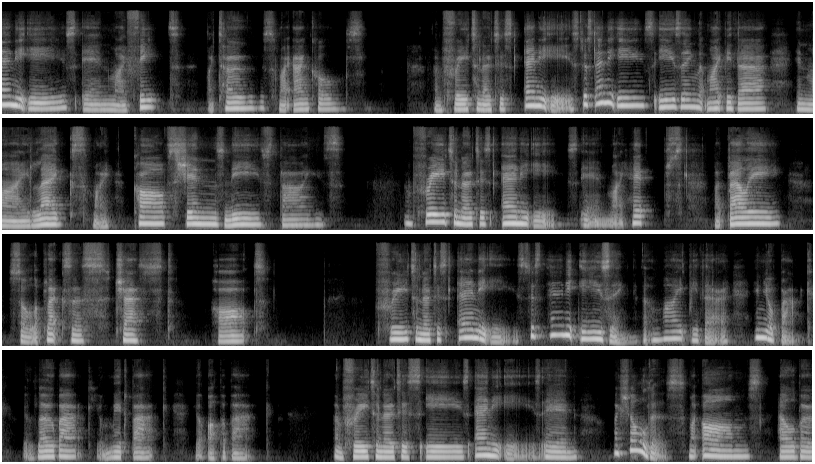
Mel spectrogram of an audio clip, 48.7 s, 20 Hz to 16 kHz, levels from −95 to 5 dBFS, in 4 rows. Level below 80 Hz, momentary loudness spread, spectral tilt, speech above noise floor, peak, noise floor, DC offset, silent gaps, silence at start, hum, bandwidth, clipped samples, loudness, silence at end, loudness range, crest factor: -64 dBFS; 17 LU; -6 dB/octave; 54 dB; -8 dBFS; -79 dBFS; under 0.1%; none; 0 s; none; 12.5 kHz; under 0.1%; -26 LUFS; 0 s; 6 LU; 18 dB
